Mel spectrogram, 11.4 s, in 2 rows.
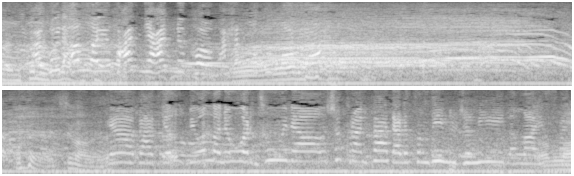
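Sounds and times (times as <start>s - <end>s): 
laughter: 0.0s - 1.3s, 2.2s - 7.6s
speech: 0.2s - 0.9s, 9.2s - 11.3s
audience screaming and cheering: 1.7s - 6.1s.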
